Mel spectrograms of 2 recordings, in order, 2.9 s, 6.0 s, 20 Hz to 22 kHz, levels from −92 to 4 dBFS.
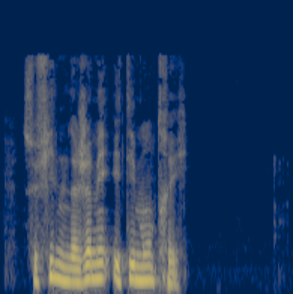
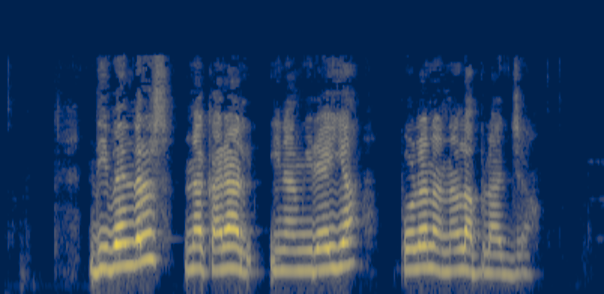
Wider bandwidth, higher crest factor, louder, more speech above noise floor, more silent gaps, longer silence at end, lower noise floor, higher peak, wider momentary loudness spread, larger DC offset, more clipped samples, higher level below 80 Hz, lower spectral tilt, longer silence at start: about the same, 11.5 kHz vs 11.5 kHz; about the same, 16 dB vs 20 dB; second, -24 LUFS vs -21 LUFS; about the same, 60 dB vs 59 dB; neither; first, 1.15 s vs 0.75 s; about the same, -83 dBFS vs -80 dBFS; second, -8 dBFS vs -2 dBFS; second, 12 LU vs 15 LU; neither; neither; first, -58 dBFS vs -76 dBFS; first, -7.5 dB/octave vs -3.5 dB/octave; second, 0.25 s vs 0.9 s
